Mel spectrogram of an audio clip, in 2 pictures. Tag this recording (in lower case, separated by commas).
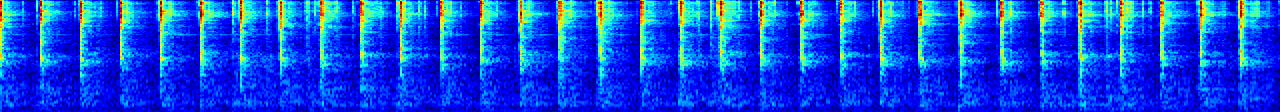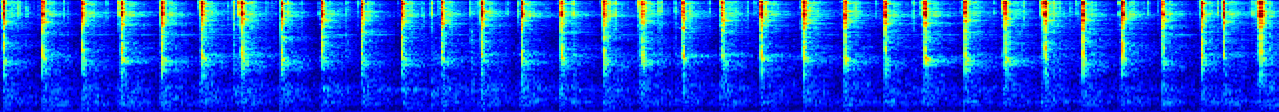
bicycle, vehicle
